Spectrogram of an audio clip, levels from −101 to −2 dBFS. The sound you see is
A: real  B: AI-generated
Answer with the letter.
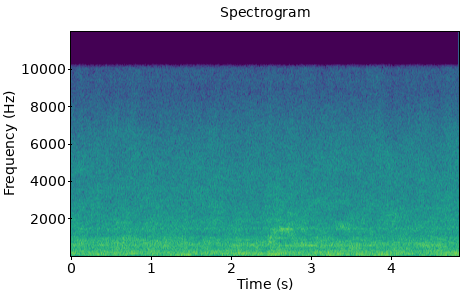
B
